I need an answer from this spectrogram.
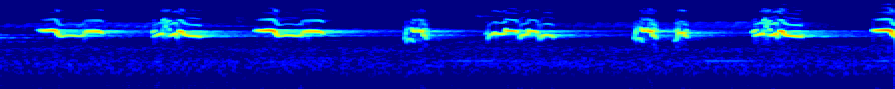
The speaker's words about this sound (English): During the day, an American robin sings a lovely, familiar song of rich phrases. The phrases vary and ring forth with a lilting quality.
